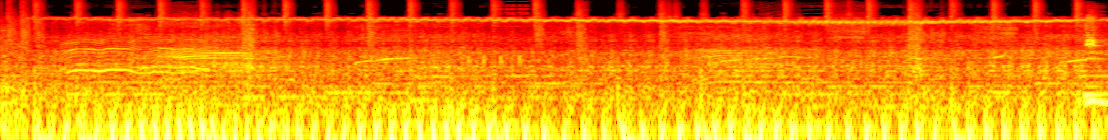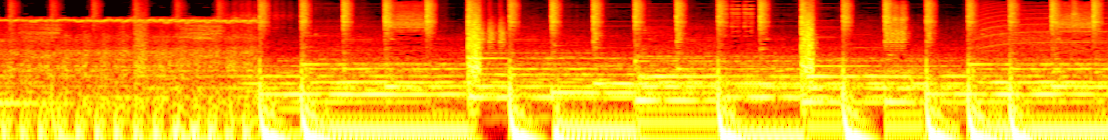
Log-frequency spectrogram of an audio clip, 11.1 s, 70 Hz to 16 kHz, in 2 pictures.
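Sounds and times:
background music: 0.0 - 11.0
motorcycle engine running: 0.0 - 11.0.

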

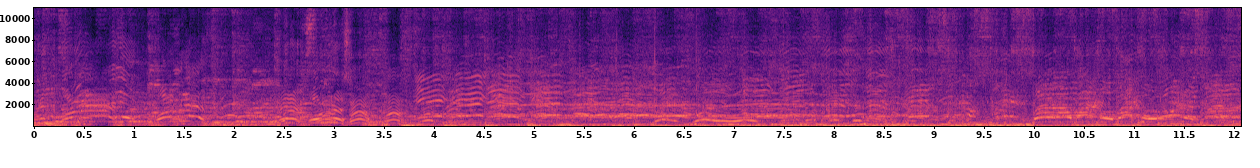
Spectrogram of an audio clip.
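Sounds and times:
crowd cheering and shouting: 0.0 - 12.0
percussion drums beating low: 3.4 - 12.0.

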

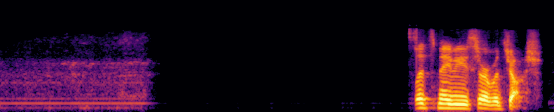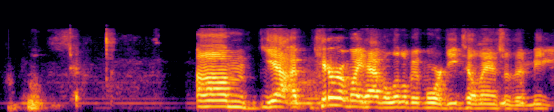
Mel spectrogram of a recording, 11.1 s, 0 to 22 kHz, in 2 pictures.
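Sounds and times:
steady low hum: 7.5 - 11.0.

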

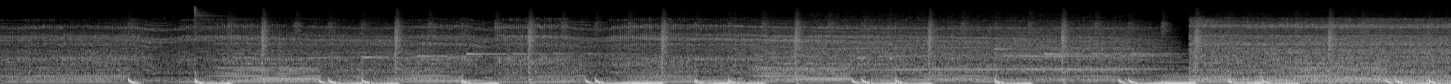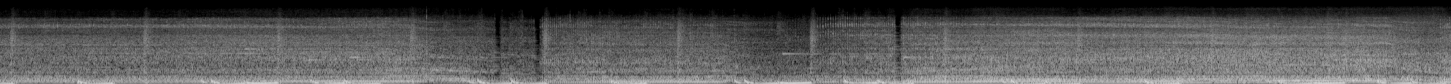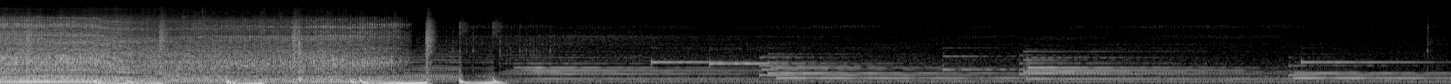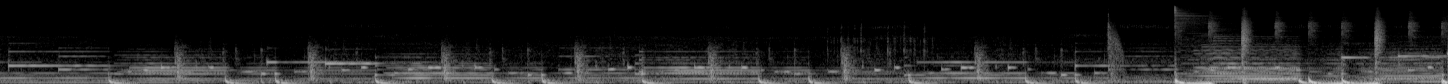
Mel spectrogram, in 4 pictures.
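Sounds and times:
tractor diesel engine working: 0.0 - 36.6, 44.2 - 58.0
background music: 0.0 - 58.0.

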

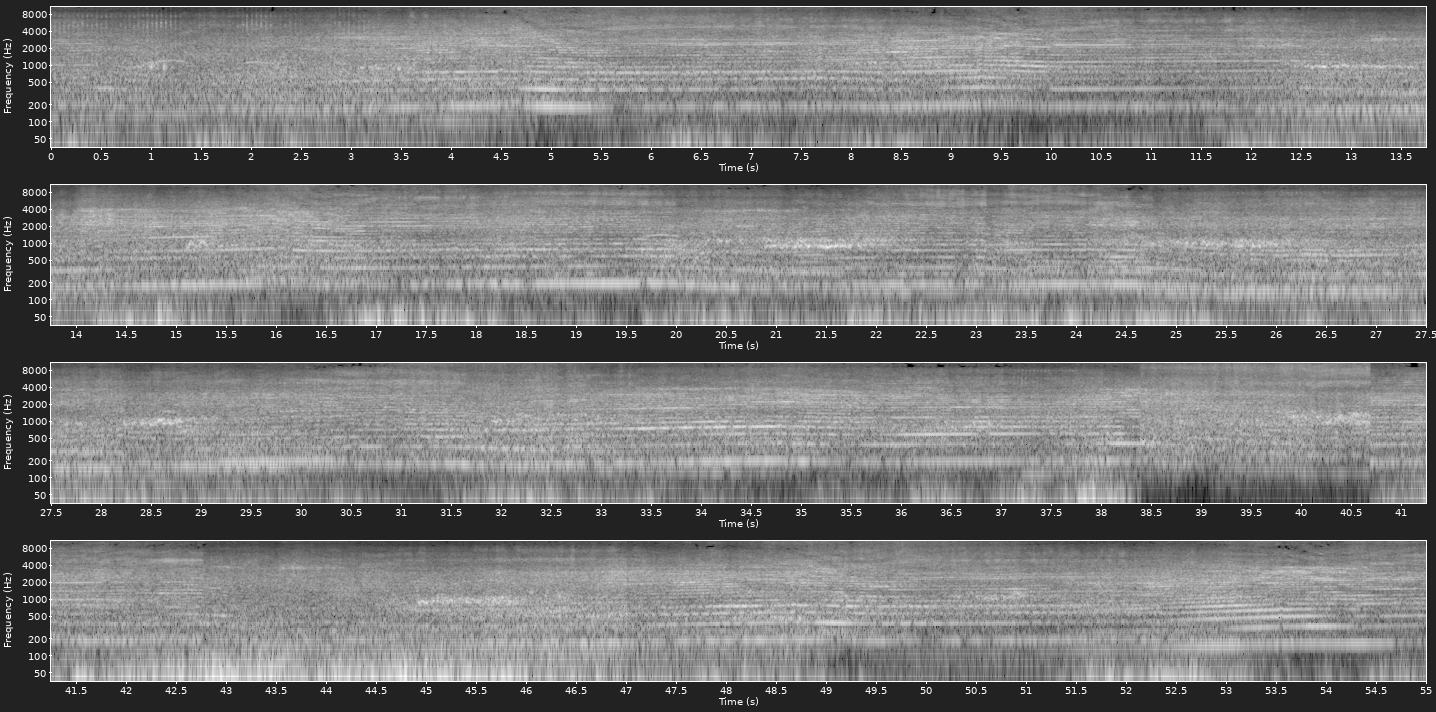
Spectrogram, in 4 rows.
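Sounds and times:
kart engines revving: 0.0 - 55.0.

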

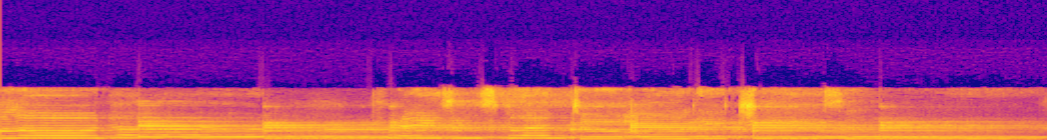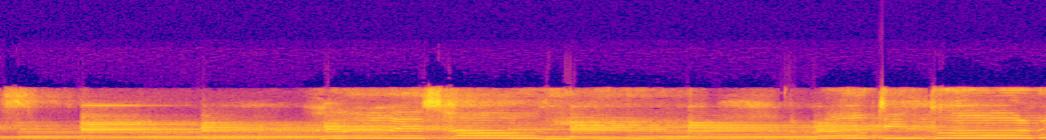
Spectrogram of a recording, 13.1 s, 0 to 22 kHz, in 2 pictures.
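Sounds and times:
woman singing: 0.0 - 7.0, 8.4 - 13.0
keyboard chords: 0.0 - 13.0.

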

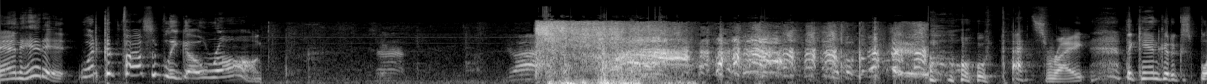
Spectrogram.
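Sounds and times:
aerosol can explosion: 5.4 - 7.2.

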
